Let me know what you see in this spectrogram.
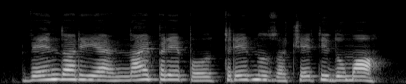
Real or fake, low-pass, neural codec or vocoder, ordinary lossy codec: real; 14.4 kHz; none; none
